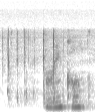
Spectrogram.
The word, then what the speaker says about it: wrinkle: Um we have WR very common you hear the R you don't hear the W. So in right wrinkle wrap.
